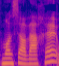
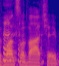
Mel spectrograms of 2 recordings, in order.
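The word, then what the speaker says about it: Montsalvatge: Yeah, you're giving it a more Catalan pronunciation. – I'm not even going to try it. – Yeah, I'm just going with Monslavace because, you know, the real pronunciation looks nothing like the way it's spelled. You know, it's funny.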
